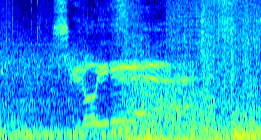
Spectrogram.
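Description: A man shouts out a name in anguish.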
